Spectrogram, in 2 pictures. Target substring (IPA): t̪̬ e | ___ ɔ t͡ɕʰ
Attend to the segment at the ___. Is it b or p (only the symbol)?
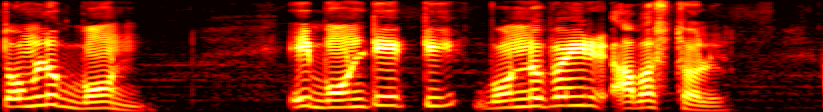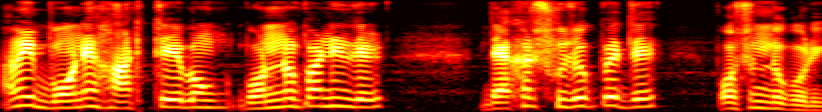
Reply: p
